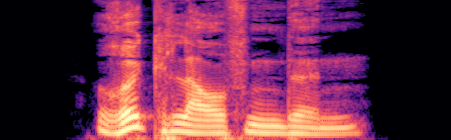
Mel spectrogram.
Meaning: inflection of rücklaufend: 1. strong genitive masculine/neuter singular 2. weak/mixed genitive/dative all-gender singular 3. strong/weak/mixed accusative masculine singular 4. strong dative plural
- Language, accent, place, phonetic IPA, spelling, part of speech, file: German, Germany, Berlin, [ˈʁʏkˌlaʊ̯fn̩dən], rücklaufenden, adjective, De-rücklaufenden.ogg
